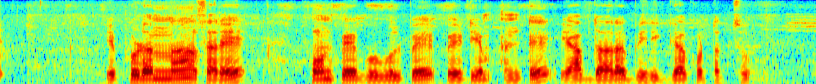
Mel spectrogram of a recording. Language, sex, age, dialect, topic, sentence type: Telugu, male, 31-35, Southern, banking, statement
